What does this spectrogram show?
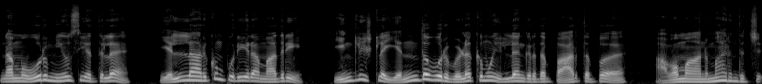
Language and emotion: Tamil, sad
